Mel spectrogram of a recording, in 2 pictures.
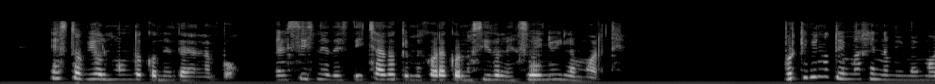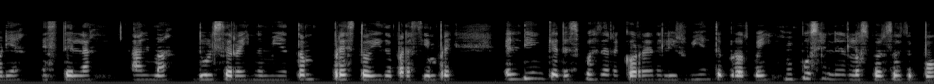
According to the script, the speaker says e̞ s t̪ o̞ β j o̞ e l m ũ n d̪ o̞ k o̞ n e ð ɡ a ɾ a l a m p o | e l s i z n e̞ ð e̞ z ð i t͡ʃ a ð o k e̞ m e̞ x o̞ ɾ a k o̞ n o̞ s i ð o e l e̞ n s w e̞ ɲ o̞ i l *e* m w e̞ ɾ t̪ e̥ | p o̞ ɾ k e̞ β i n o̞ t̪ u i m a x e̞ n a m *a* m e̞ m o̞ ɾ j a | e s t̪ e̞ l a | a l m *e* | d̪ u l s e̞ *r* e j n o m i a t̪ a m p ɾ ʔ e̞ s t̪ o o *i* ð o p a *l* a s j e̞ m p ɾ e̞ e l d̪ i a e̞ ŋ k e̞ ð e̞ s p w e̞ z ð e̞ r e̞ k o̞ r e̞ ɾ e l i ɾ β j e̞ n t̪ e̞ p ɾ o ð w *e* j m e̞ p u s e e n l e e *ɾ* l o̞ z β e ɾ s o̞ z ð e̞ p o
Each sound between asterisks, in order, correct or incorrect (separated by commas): incorrect, incorrect, incorrect, correct, correct, incorrect, correct, correct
